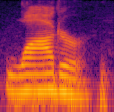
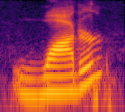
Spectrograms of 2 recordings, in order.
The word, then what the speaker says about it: water: see water right so a d sound so try that and and and that is the american accent that's just one of oh there are several ways to improve an american accent but that is one of the major ones is not to say city not to say water but you say water city city bottle butter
